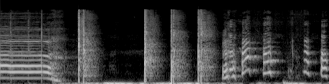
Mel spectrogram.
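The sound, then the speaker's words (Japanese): Rhythmic hand clapping in the pattern from the Japanese TV show Waratte Iitomo: a few sharp, crisp claps in a set pattern follow a sustained tone, then voices mix in. “今こそ、今こそ、いいともの拍手が、このコロナ禍にぴったり。”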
